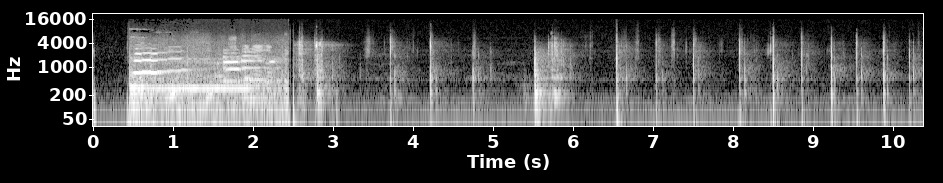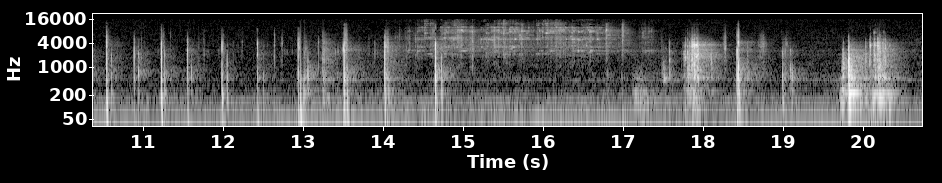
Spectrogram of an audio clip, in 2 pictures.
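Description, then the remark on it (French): After a brief burst of noisy rumble, people get out of a car and footsteps walk at a steady pace across a hard floor into an apartment building's entryway, crisp individual steps, with a faint hiss partway through. “Et ils sortent de voiture et entrent dans l'allée.”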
